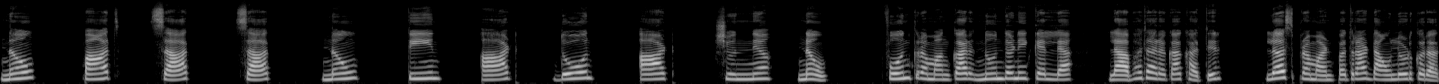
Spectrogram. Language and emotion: Goan Konkani, neutral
